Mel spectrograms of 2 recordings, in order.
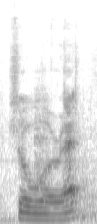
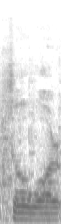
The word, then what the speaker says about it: Sowore: How do you pronounce Sowore? Sowore Sowore.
